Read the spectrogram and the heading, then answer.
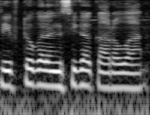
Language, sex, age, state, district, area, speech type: Urdu, male, 60+, Maharashtra, Nashik, rural, spontaneous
